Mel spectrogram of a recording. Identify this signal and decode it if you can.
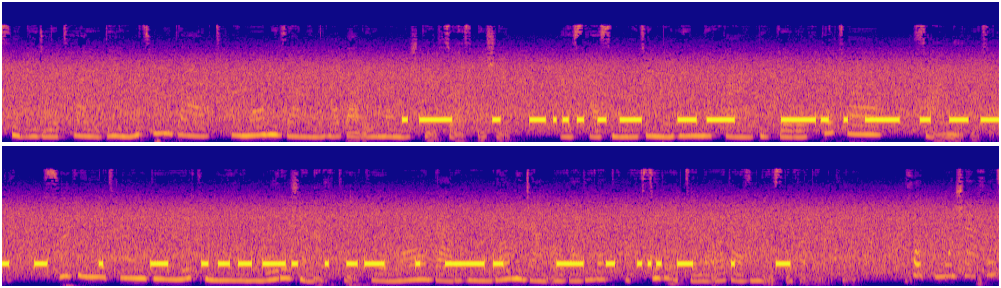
Beeps of irregular length, with radio hiss and speech in Persian. There is no code.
